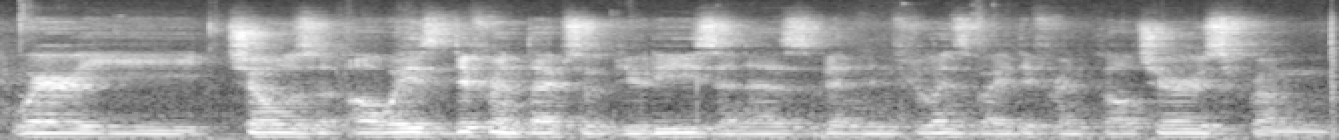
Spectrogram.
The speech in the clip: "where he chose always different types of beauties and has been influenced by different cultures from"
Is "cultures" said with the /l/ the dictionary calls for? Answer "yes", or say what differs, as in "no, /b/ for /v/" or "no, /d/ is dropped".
yes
